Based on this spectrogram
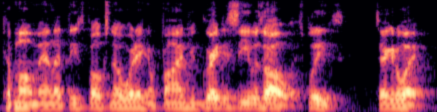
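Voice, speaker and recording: A man's voice: medium pitch, fairly even intonation, normal speed. A man hosting an online open mic over a video call, introducing the next poet with encouraging hype-man patter. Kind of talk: casual hosting banter.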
